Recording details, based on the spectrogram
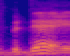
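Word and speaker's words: Badie: And Tyler, it's Bidet, I believe it's pronounced Bidet, with 14 snaps.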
